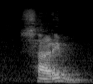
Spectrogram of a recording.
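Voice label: Santali male granary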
